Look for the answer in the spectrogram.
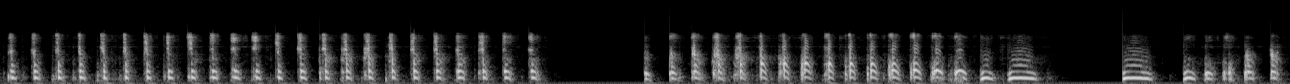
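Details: Male great horned owl at a nest in Canada, 18 February near midnight, arriving with a mouse and calling to his mate: fast regular series of low grunting pulses, about two per second, broken by short pauses.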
